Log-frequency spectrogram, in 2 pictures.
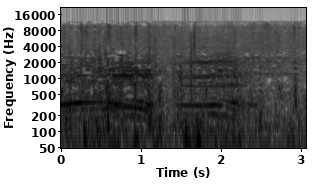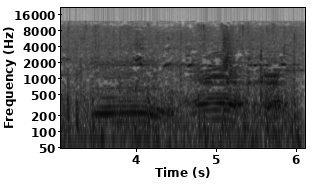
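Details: Nelore heifers, 13 to 15 months old, from a group of 37 in the Jales region of São Paulo state, Brazil: a long, low moo opens, then a short one, then several moos in close succession, with shuffling noises between.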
